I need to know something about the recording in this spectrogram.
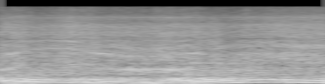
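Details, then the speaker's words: Mitsubishi Lancer "itlog", after repair of misfire, no power and reversed firing order: revs rise and fall smoothly with clean pull, no misses or knocks; engine now much quieter than before, healthy. "Ayan boss, ito maandar yung makina ni bossing. Yan. Sobrang tahimik ng makina niya ngayon compare sa dati nung Unang dala niya sa akin."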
